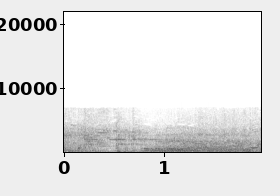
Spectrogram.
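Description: glass shattering

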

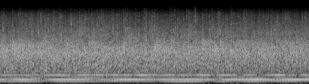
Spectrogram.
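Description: audience applause

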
